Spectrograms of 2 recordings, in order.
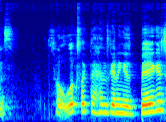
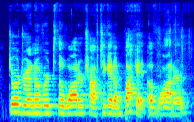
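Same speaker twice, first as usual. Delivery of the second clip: usual speaking voice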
